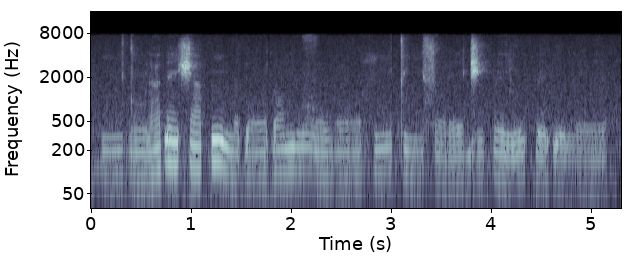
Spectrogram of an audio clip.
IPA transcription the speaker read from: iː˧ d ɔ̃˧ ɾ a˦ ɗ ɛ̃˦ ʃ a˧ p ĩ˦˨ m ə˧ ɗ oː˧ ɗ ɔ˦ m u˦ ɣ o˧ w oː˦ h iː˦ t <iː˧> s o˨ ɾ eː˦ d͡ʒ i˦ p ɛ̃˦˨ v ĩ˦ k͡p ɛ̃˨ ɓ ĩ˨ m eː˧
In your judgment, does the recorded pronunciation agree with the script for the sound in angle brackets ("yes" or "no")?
yes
